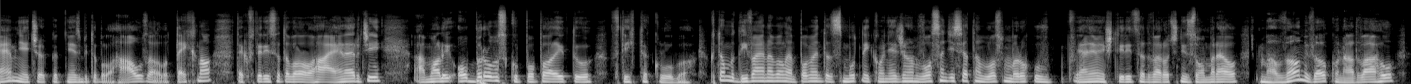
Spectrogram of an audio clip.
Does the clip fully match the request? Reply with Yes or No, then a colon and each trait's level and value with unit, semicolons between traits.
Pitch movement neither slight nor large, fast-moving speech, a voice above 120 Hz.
Yes: average, 3.7 semitones; fast, 185 wpm; low, 130 Hz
